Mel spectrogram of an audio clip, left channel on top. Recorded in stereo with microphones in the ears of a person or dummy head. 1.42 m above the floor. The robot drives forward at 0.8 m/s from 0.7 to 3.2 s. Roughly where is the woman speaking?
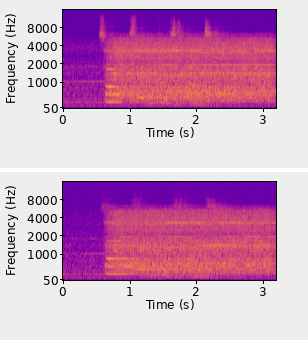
Left.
